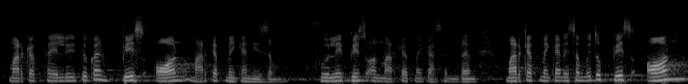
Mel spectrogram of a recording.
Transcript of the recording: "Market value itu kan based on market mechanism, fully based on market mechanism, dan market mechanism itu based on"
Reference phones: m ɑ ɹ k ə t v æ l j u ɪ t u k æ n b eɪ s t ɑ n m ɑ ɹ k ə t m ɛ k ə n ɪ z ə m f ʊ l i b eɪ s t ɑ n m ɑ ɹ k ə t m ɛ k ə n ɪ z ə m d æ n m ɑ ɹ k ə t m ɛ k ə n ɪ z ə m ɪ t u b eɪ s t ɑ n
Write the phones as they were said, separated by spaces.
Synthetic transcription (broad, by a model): m ɑ ɹ k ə t f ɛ l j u ɪ t u k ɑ n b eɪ s ɑ n m ɑ ɹ k ə t m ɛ k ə n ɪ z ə m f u l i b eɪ s ɑ n m ɑ ɹ k ə t m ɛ k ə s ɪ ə m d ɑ n m ɑ ɹ k ə t m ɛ k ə n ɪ s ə m ɪ t u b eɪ s ɑ n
